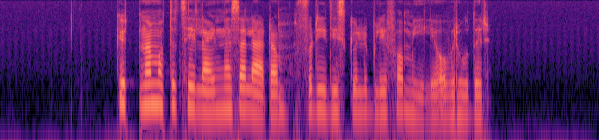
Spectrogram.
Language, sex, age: Norwegian, female, 24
